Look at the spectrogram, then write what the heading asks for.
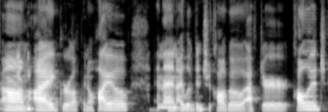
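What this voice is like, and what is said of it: American accent. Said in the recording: “So I'm American, obviously very American accent here.”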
